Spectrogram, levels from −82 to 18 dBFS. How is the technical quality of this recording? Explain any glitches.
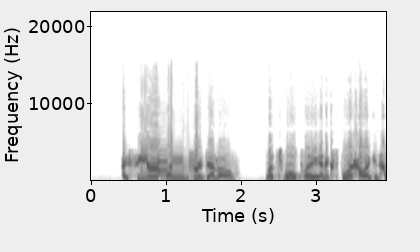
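The recording has one glitch. Robotic sound from repeated short buffers runs from 0.65 to 1.41 s. It is likely caused by audio arriving too slowly, so essentially every segment is filled by looping about 5 ms of sound. That forces a rigid, metallic 200 Hz buzz while the real audio is skipped.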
